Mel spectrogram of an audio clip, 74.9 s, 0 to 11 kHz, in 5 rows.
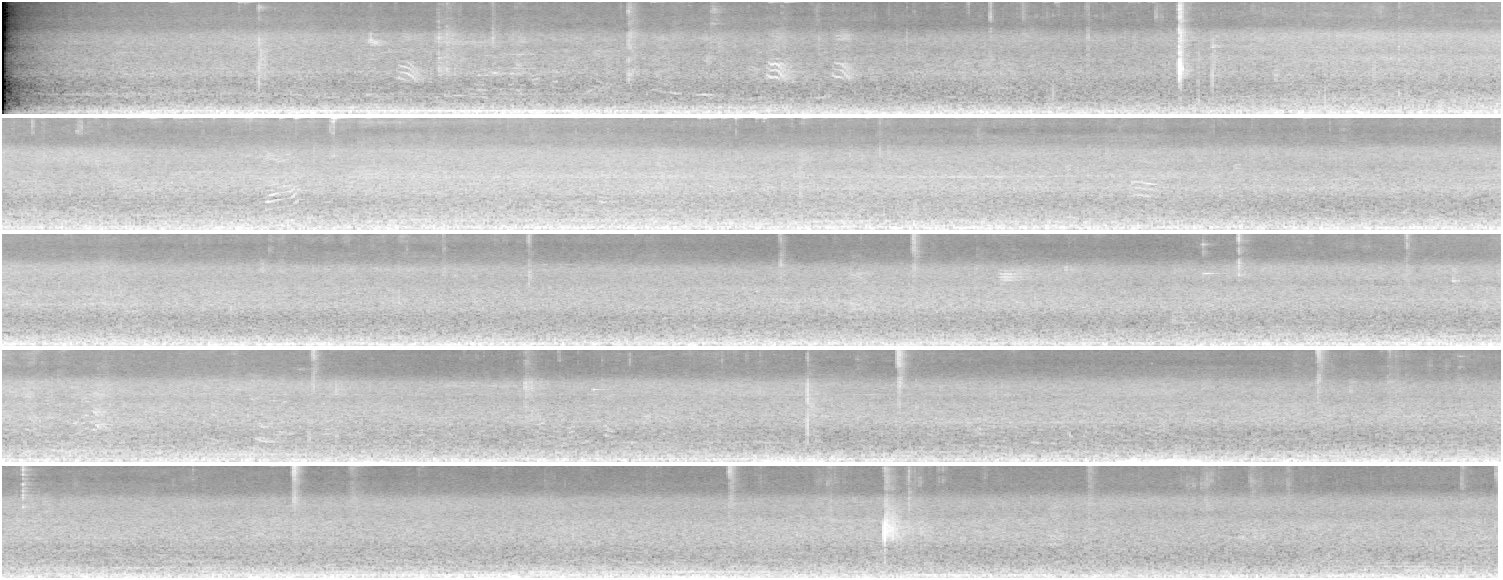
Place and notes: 北大公園, Hsinchu City - in the park
in the park, birds, A group of old people playing croquet on the green space, wind, Binaural recordings, Sony PCM D100+ Soundman OKM II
